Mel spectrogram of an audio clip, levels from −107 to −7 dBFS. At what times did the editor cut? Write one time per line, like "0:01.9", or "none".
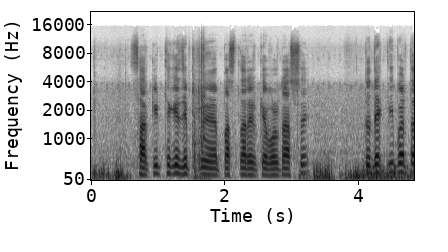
0:03.4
